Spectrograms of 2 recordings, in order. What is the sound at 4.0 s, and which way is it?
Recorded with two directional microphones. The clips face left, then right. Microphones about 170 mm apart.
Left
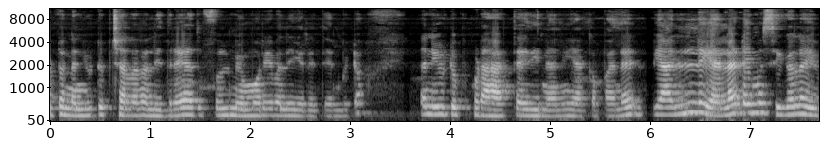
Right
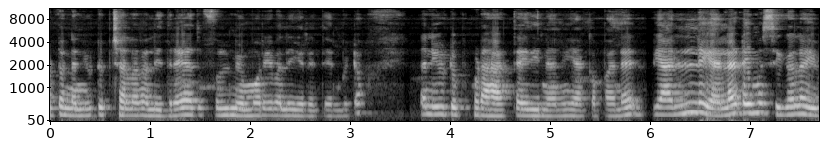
A woman's voice, 10° right (ahead or behind).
